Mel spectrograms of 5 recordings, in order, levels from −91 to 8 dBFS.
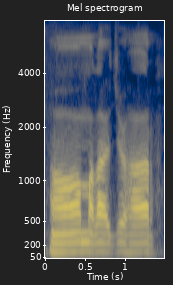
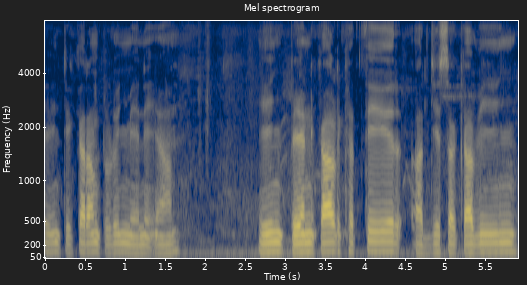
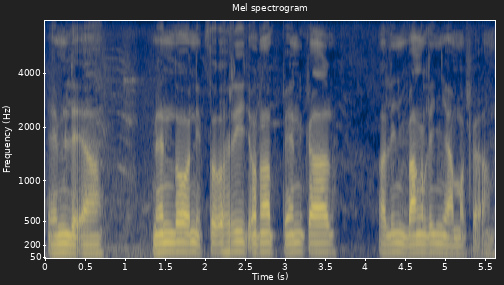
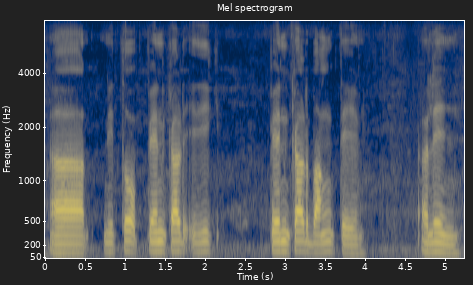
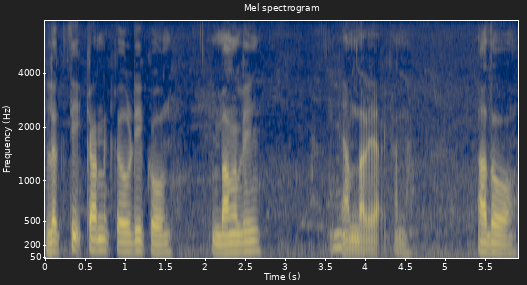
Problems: none marked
